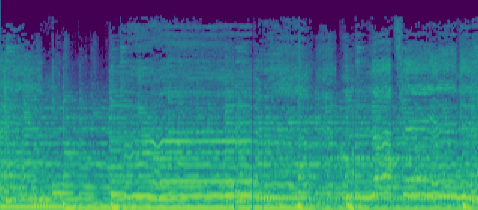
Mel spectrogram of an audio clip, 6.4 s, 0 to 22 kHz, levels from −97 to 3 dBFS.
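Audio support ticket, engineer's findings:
Repeated packet loss (robotic sound), 3.11–3.67 s and 4.09–4.74 s. Network delivery failed again and again; concealment extended prior audio over holes up to 29 ms and 16 ms. Result: choppy stretches with short pieces missing.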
